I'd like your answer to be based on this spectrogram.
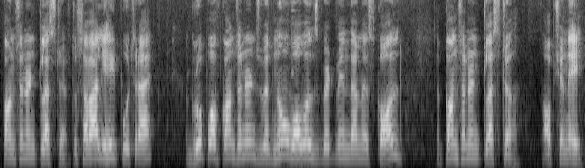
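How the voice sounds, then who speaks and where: A man's voice: sits high, slow pace, a bit bright, no room sound. A man teaching an exam-prep phonetics lesson, explaining step by step and repeating the key answers.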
